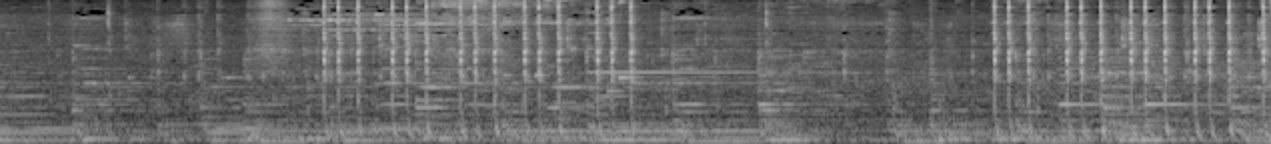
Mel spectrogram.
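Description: Slot machine's game music and sound effects during base-game spins: a looping electronic tune with a low repeating beat, short chiming tones and many sharp clicks as the reels spin and stop.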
